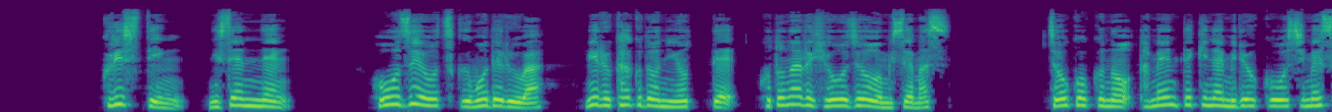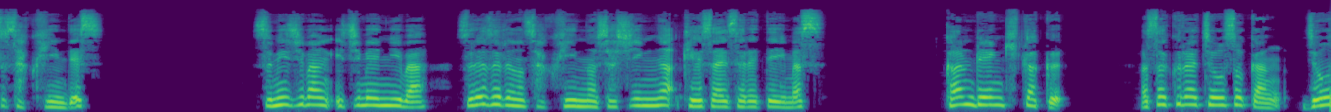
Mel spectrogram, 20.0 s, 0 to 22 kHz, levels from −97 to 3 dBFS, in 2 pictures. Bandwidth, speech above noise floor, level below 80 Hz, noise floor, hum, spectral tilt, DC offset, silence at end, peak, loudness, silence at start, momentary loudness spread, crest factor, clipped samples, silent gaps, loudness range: 15.5 kHz; over 74 dB; -72 dBFS; under -90 dBFS; none; -4 dB/octave; under 0.1%; 0 s; -4 dBFS; -17 LUFS; 0.8 s; 7 LU; 14 dB; under 0.1%; none; 3 LU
